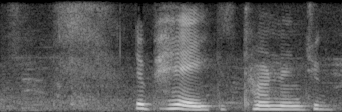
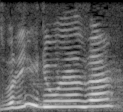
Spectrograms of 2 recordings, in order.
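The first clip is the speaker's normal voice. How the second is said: usual speaking voice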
